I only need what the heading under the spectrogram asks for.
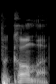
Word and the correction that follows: Pacoima: Is that it? – Pacoima. – Oh, Pacoima.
